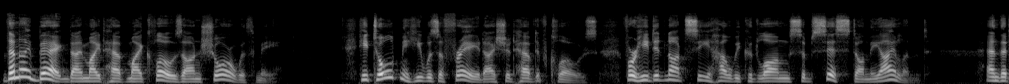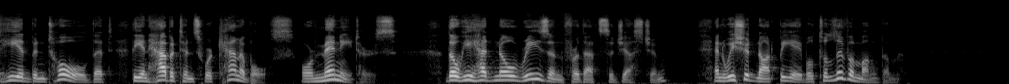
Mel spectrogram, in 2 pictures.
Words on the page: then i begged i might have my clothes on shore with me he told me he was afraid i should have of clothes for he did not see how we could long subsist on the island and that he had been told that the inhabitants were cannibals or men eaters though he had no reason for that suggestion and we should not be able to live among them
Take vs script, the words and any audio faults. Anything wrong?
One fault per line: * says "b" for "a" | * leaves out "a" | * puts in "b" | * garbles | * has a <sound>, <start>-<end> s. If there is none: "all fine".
all fine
